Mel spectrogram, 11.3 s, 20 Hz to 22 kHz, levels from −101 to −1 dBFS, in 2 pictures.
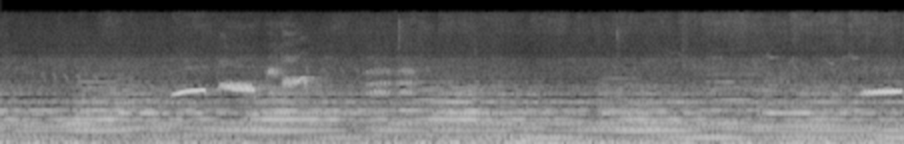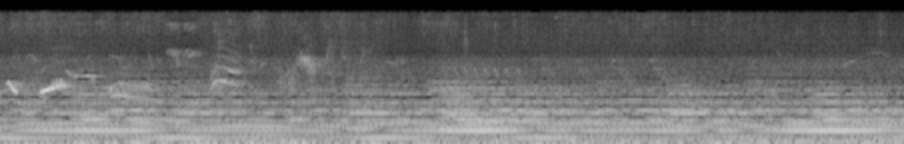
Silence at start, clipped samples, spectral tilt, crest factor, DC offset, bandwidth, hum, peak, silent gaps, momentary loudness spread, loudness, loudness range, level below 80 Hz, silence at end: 0 s; under 0.1%; -6 dB/octave; 16 dB; under 0.1%; 16 kHz; none; -12 dBFS; none; 8 LU; -28 LUFS; 3 LU; -38 dBFS; 0 s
